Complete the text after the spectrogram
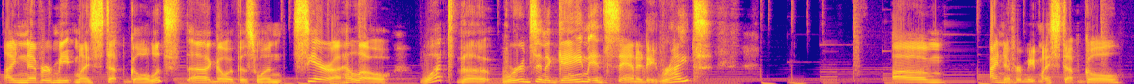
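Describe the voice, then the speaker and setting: A man's voice: on the high side, sing-song, unhurried, faint music behind. A man live-streaming a visual novel, reading aloud in a playful, theatrical way and adding his own comments. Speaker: game streamer.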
